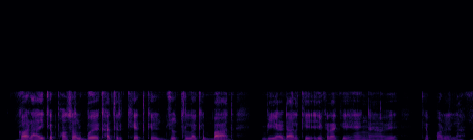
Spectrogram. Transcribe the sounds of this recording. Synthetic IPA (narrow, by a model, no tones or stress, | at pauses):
kəɾaikepʰə̃səlboekʰaːt̪iɾkʰet̪ked͡ʒot̪lakebaːd̪ | bijaɖalkeʔekɾakeɦẽŋawe | kepəɽela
